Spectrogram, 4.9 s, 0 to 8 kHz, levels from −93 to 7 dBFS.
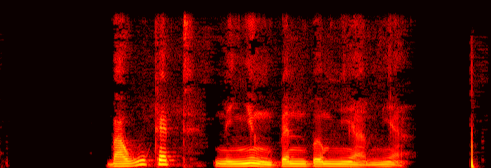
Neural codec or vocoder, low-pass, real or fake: none; 7.2 kHz; real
